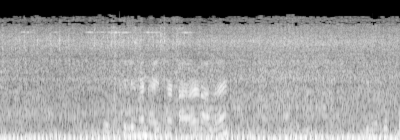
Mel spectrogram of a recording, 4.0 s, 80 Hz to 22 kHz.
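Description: Bajaj Pulsar 135's single-cylinder engine running steadily at low speed as the motorcycle rolls slowly over a dirt road shoulder.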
